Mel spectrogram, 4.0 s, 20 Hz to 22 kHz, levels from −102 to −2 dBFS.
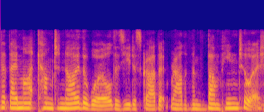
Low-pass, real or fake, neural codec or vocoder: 7.2 kHz; fake; codec, 16 kHz, 8 kbps, FreqCodec, smaller model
